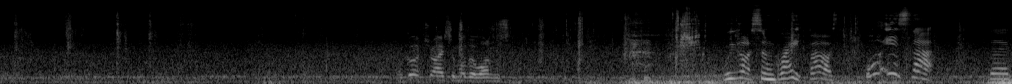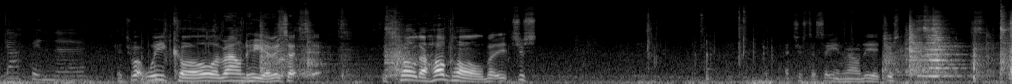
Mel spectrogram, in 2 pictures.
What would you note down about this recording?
This is the sound of Brian Knowles's one year old ewes. The field is wet and very close to a main road; you can hear the traffic travelling by very close and at high speed. Brian also explains what a hogg hole is, i.e. a special hole created in a wall which sheep can use to move between fields.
